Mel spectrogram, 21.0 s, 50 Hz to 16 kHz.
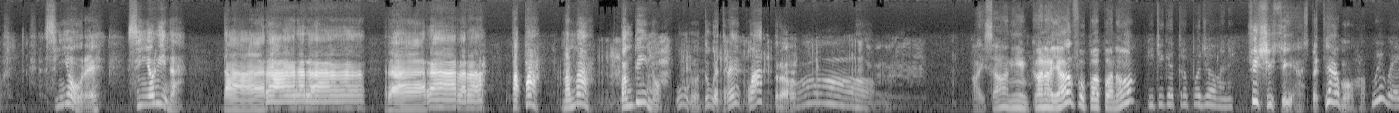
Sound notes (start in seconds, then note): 0.3 speaking foreign language; 3.5 hums " "; 9.6 speaking foreign language; 17.5 speaking foreign language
